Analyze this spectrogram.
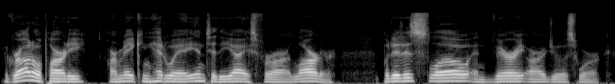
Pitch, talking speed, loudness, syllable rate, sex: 130 Hz, 195 wpm, -16 LUFS, 5.6 syllables/s, male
